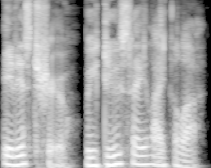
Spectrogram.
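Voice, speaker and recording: A woman's voice: very deep voice, moderate pace, creaky. A woman from California hosting a podcast, joking and bantering casually with her guest. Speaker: podcast host. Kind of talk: casual chat.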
